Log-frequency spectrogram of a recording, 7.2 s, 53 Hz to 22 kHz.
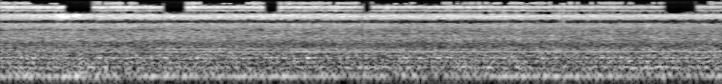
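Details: Comfee 0.9 cu.ft portable washer (CLV09N1AMG) washing a pretty big load, base slot slid under but left unscrewed: steady, even low churning hum with soft hiss, no knocks or thumps; normal wash cycle.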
